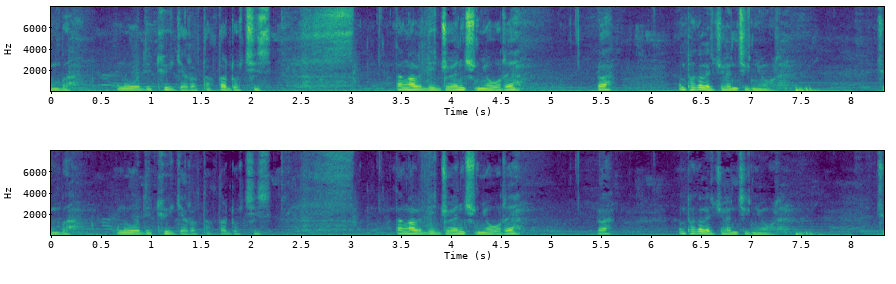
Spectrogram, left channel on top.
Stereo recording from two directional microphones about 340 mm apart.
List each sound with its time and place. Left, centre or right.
0.0 s speech: centre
